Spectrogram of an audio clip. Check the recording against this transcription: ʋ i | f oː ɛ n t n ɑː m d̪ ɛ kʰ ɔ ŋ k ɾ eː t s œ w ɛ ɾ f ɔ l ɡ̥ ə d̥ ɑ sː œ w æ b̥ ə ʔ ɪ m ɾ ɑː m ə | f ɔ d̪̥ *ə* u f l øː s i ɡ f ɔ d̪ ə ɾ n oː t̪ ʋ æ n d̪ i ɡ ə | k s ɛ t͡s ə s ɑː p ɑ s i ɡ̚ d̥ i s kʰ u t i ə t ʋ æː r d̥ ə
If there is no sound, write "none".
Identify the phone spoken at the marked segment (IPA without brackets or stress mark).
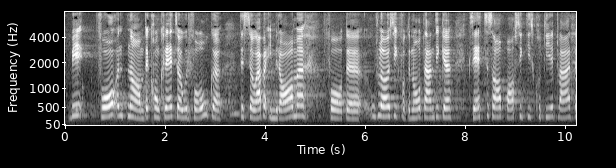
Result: ə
